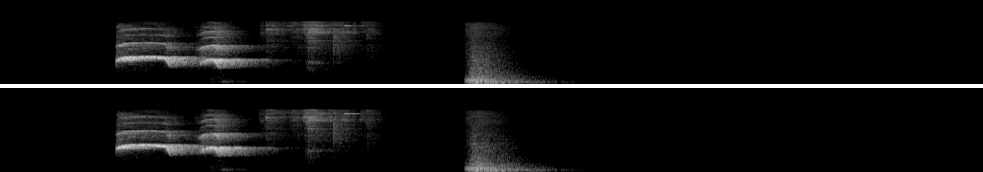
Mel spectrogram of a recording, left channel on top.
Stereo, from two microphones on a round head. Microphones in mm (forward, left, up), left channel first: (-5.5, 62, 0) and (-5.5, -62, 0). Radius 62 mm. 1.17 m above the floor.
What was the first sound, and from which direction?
A scream, 15° left (ahead or behind).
